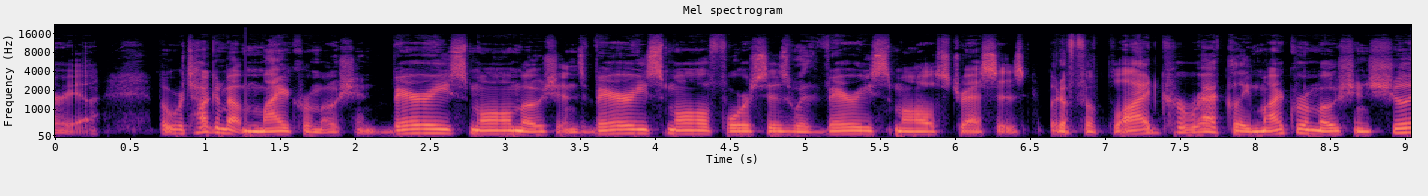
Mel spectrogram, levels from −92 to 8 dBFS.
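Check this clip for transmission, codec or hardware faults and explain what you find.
Two short clicks point to dropped samples. They fall at 0.36 s and 1.27 s. Each is a single sharp tick, heard as a thin vertical line across the spectrum. The likely cause is that a tiny run of samples, less than a millisecond's worth, went missing from the stream. The waveform then jumps straight from one value to a later one. That step is too brief to remove any audible sound, so only the click remains.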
